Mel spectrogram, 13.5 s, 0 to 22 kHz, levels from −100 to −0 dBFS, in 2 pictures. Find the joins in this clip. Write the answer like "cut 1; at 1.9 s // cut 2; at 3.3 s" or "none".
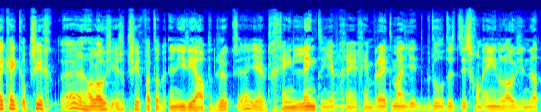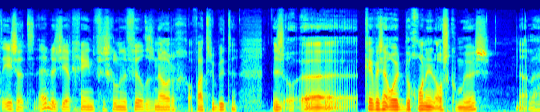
cut 1; at 3.3 s // cut 2; at 4.0 s // cut 3; at 7.7 s // cut 4; at 8.7 s // cut 5; at 10.0 s // cut 6; at 11.2 s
